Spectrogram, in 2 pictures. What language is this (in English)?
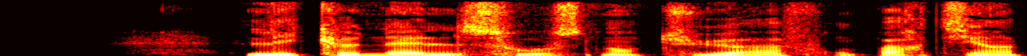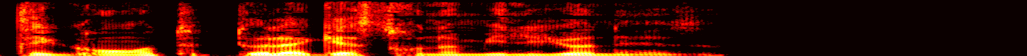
French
